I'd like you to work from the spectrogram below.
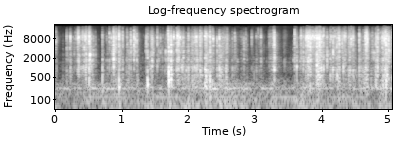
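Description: Foil wrapper of a Flesh and Blood Tales of Aria trading card booster pack crinkling and tearing open up close, a run of sharp crackling rustles with brief pauses, no talk.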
